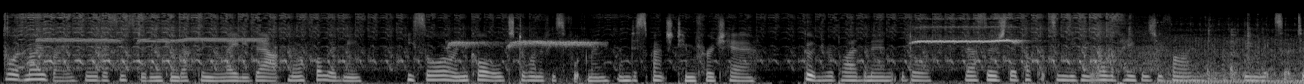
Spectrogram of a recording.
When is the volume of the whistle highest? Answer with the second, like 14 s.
10 s.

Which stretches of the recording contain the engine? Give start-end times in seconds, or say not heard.
0.0-12.9.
